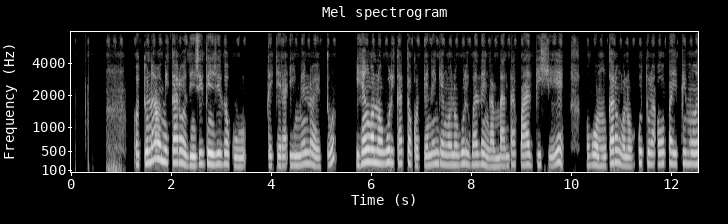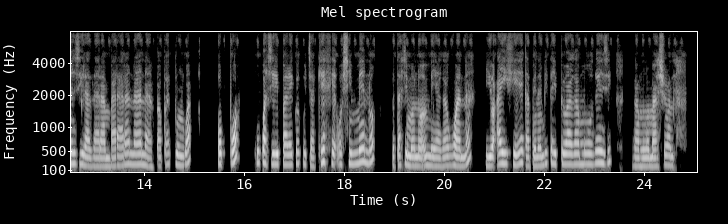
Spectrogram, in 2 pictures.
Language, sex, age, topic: Oshiwambo, female, 18-24, agriculture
